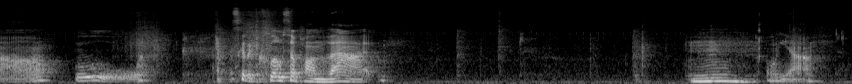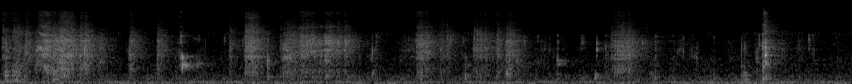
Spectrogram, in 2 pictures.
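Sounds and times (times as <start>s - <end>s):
faint hum: 0.0s - 17.0s
person chewing: 8.3s - 8.6s, 9.6s - 17.0s.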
